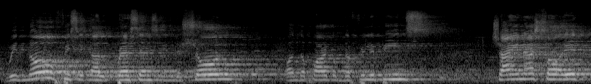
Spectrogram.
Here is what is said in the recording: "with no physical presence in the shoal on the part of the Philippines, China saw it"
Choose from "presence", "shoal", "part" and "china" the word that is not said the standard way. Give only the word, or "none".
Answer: presence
